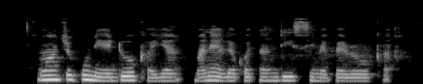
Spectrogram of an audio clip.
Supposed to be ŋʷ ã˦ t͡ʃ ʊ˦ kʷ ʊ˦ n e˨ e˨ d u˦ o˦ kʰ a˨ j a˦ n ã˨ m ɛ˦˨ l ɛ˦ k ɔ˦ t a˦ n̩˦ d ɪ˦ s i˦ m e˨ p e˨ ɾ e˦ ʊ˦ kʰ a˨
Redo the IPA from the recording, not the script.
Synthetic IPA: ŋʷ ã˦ t͡ʃ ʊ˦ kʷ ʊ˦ n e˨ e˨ d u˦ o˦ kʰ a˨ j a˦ m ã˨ n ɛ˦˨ l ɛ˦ k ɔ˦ t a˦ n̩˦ d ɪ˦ s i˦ m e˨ p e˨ ɾ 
